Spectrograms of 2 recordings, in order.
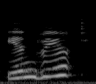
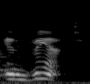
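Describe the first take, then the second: First: INVENT wrongly accented on IN, rising; misplaced punch on the start of INVENT; stress on first syllable. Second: INVENT with a strong VENT, falling; weight on the last syllable of INVENT; stress on second syllable. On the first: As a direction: say INVENT as IN-vent. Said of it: "this is different". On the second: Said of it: "We say vent a little louder". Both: Shown as a demonstration.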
